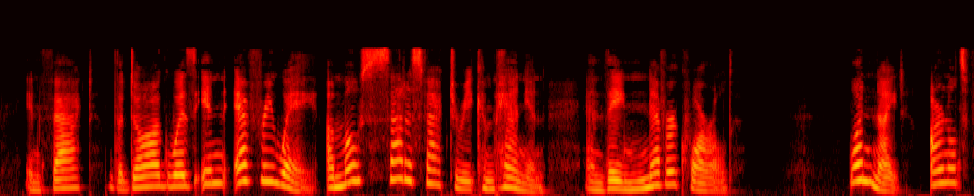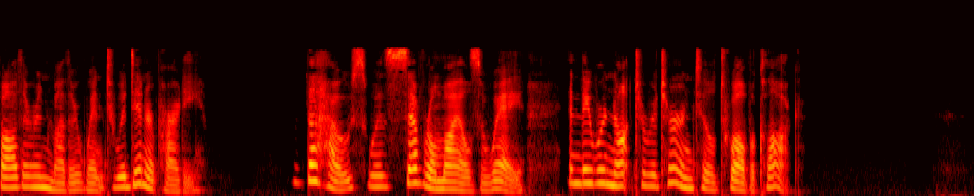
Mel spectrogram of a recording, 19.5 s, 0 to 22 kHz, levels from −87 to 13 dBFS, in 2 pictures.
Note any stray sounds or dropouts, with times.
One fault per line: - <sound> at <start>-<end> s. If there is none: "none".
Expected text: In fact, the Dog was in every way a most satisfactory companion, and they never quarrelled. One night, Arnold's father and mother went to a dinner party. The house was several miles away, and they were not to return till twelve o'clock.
none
